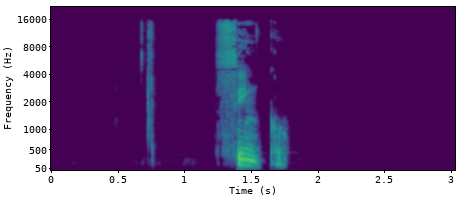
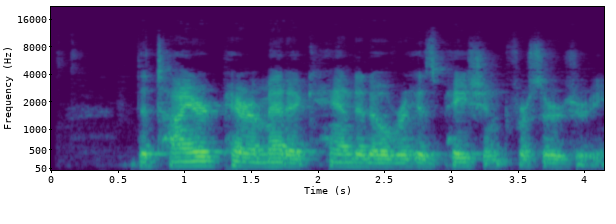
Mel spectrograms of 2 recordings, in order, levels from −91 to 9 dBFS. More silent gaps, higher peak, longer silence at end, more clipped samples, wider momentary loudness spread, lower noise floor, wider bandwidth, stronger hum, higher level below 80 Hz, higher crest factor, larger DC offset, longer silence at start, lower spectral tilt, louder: neither; about the same, -4 dBFS vs -4 dBFS; first, 1.25 s vs 0 s; neither; first, 20 LU vs 10 LU; first, under -90 dBFS vs -62 dBFS; first, 16 kHz vs 10 kHz; neither; second, -76 dBFS vs -64 dBFS; first, 26 dB vs 18 dB; neither; about the same, 0.7 s vs 0.6 s; second, -4 dB/octave vs -5.5 dB/octave; second, -24 LUFS vs -21 LUFS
